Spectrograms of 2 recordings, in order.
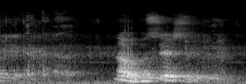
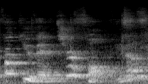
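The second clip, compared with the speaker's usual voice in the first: laughing retort; 9 semitones higher than usual. Retold or imitated. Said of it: "I'm like".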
